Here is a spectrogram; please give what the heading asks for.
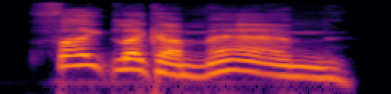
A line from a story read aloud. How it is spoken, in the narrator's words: Yan shouted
